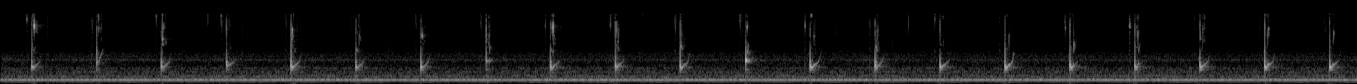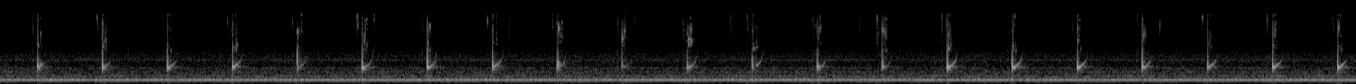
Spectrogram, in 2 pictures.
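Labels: Water dripping from a faucet in a rhythmic pattern. 0:00.0 - 0:27.1

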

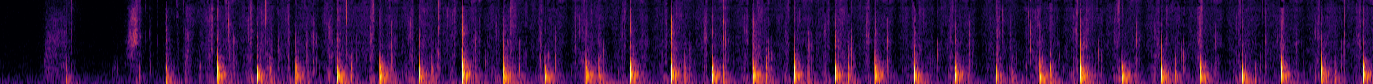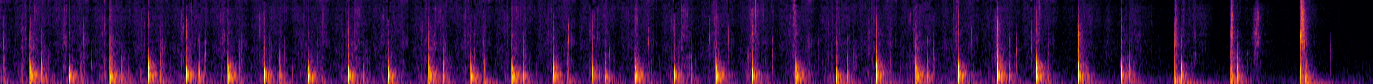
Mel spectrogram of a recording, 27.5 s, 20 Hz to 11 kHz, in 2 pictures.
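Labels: Footsteps begin. 0:00.6 - 0:01.9
Footsteps. 0:02.0 - 0:26.8
Walking sounds fading away. 0:24.3 - 0:27.0

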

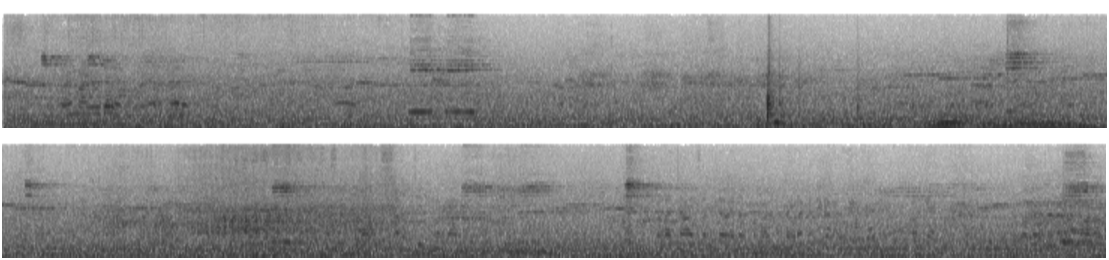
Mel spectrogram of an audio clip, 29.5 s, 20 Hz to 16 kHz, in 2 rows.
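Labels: Street music plays with car horns and background conversation. 0:00.0 - 0:02.7
Busy street with people talking and shouting, honking, and motor sounds. 0:00.0 - 0:29.4
Motor running with someone shouting. 0:02.8 - 0:04.9
A car is honking. 0:05.1 - 0:06.9
Motor running. 0:07.0 - 0:10.0
Banging sounds. 0:10.1 - 0:10.8
A car horn honks. 0:13.1 - 0:14.2
A car horn honks. 0:15.0 - 0:15.7
Motor vehicle sound with honking. 0:16.9 - 0:20.0
Car horns honking at different levels. 0:20.7 - 0:24.5

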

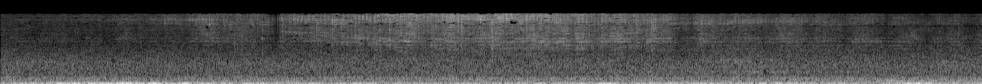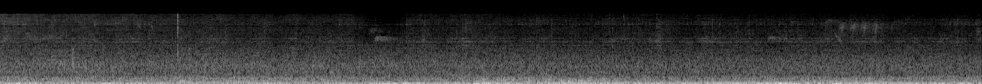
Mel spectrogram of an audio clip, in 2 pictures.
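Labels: Background airy noise. 0:00.0 - 0:19.6
Bicycle gears can be heard in the background. 0:01.8 - 0:08.3

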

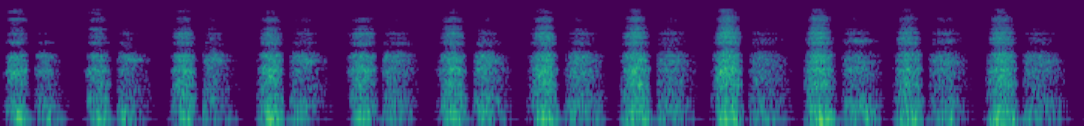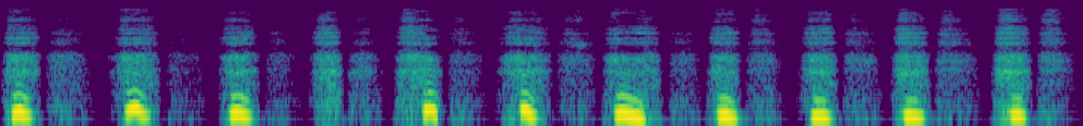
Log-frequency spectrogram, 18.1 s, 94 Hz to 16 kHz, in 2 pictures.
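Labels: A person breathes loudly at rapid intervals. 0:00.0 - 0:08.9
A person breathes rapidly and hums loudly. 0:09.0 - 0:11.6
A person breathes loudly at rapid intervals. 0:11.6 - 0:12.2
A person breathes rapidly and hums loudly. 0:12.3 - 0:18.0

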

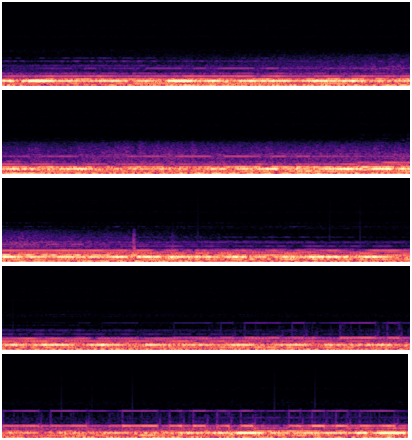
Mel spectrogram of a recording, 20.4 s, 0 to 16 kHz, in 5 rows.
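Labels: Rhythmic low bass sounds from an electric guitar. 0:00.0 - 0:20.4
Beeping in Morse code. 0:14.4 - 0:20.4

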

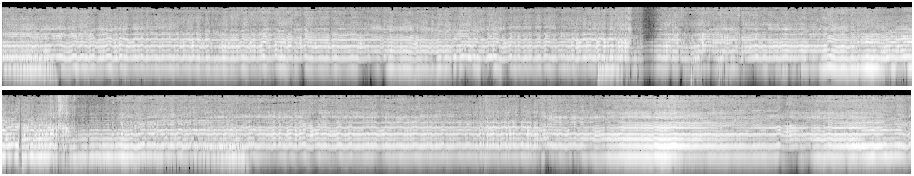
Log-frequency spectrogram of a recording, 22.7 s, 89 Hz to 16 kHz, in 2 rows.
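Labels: Insects buzzing continuously. 0:00.0 - 0:22.7

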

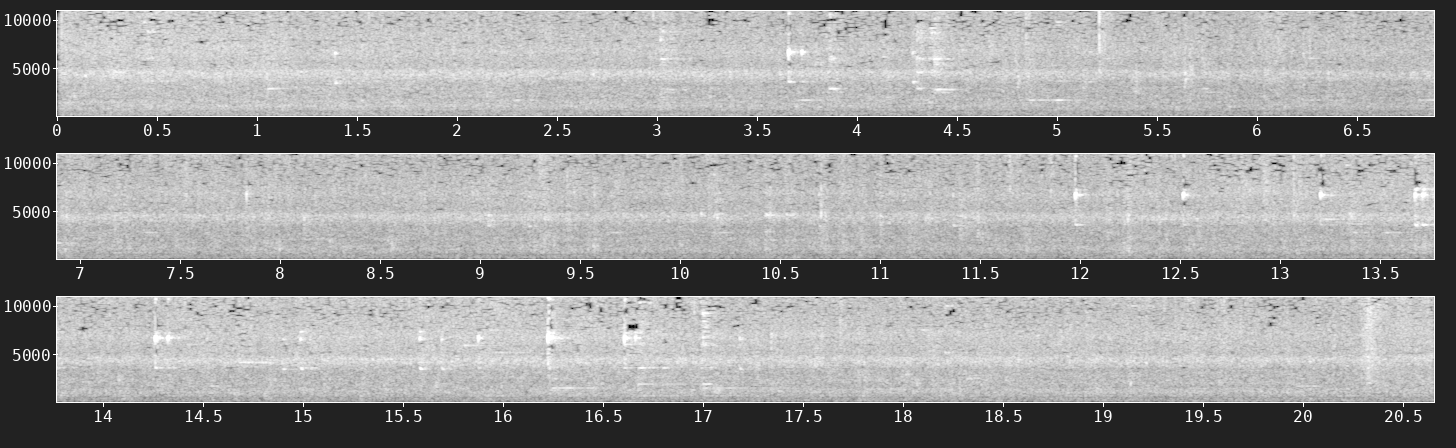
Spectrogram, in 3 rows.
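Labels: Faint wind chimes are heard in rainy weather. 0:00.0 - 0:20.7

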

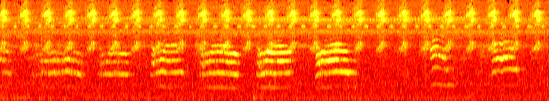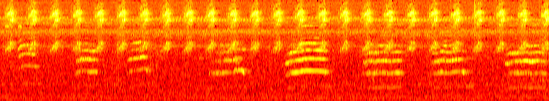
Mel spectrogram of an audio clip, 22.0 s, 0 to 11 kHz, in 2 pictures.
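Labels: A cat is moaning. 0:00.0 - 0:22.0
Ciccas chirping repeatedly at night. 0:00.0 - 0:22.0
Two cats are vocalizing. 0:08.1 - 0:22.0

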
